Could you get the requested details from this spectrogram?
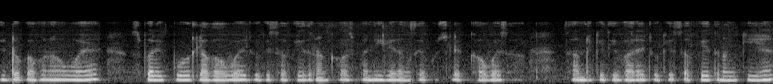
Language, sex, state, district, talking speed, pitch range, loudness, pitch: Hindi, female, Bihar, Araria, 280 wpm, 205-215 Hz, -17 LUFS, 210 Hz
